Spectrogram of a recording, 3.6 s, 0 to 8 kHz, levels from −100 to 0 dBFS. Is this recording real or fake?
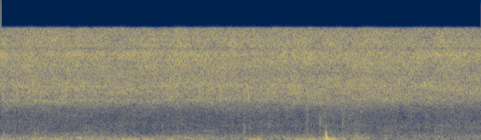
fake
